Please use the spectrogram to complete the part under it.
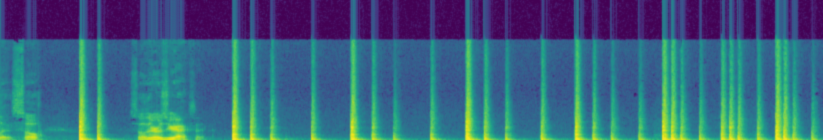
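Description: Drumsticks strike a drum in quick, sharp hits.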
